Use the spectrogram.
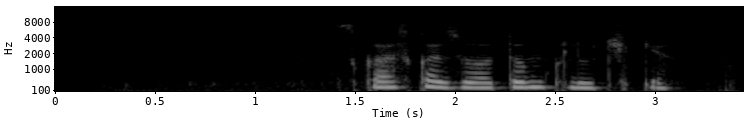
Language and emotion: Russian, neutral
